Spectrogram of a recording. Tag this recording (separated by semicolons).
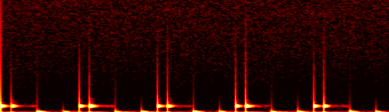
bleep; microcon; technosaurus; loop; analog-synth; LFO; rhythm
